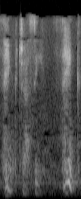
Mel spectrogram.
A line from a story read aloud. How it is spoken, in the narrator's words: whispered to herself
